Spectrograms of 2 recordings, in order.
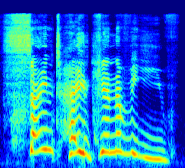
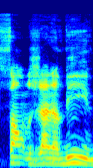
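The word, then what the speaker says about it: Sainte-Geneviève: Saint-Genevieve. I think I said that right. – Well, if you're French, it's Saint-Genevieve, Missouri. But anyway, number 7, go ahead. – Saint-Genevieve, Missouri. Saint-Genevieve is a city, state in S-T-E dot.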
